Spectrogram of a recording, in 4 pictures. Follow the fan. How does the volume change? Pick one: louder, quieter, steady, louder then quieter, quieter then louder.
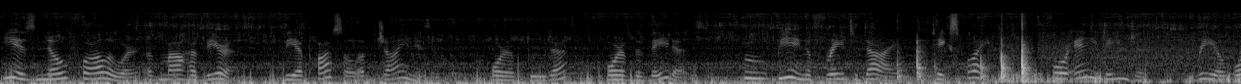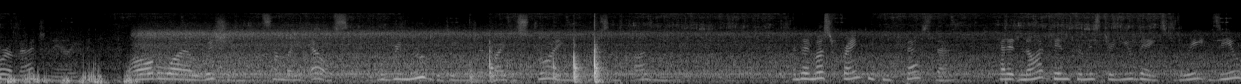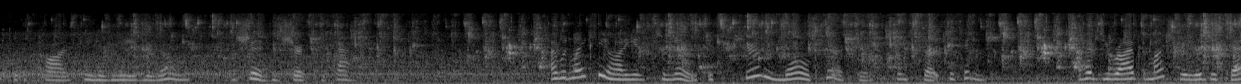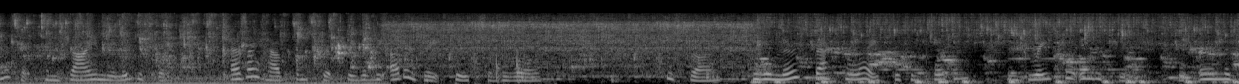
louder then quieter.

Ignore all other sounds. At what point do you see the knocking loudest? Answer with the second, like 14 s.
10 s.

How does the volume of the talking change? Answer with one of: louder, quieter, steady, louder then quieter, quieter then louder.
steady.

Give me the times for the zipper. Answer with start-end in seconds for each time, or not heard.
not heard.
